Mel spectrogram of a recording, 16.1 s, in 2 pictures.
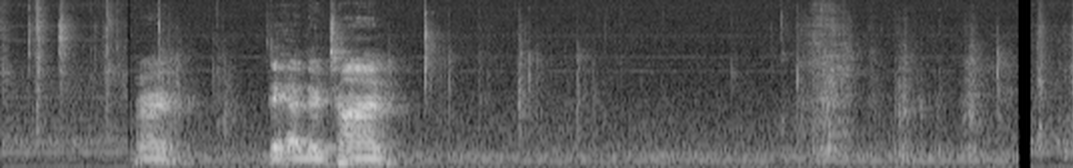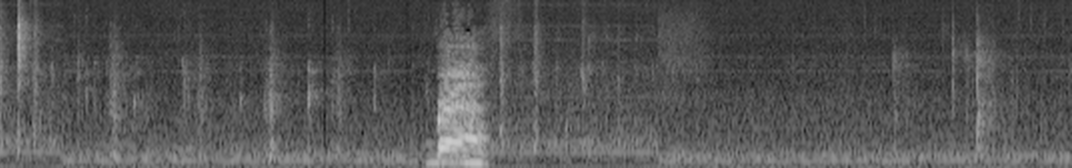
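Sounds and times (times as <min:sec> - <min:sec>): person chewing cereal: 0:05.8 - 0:11.0.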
